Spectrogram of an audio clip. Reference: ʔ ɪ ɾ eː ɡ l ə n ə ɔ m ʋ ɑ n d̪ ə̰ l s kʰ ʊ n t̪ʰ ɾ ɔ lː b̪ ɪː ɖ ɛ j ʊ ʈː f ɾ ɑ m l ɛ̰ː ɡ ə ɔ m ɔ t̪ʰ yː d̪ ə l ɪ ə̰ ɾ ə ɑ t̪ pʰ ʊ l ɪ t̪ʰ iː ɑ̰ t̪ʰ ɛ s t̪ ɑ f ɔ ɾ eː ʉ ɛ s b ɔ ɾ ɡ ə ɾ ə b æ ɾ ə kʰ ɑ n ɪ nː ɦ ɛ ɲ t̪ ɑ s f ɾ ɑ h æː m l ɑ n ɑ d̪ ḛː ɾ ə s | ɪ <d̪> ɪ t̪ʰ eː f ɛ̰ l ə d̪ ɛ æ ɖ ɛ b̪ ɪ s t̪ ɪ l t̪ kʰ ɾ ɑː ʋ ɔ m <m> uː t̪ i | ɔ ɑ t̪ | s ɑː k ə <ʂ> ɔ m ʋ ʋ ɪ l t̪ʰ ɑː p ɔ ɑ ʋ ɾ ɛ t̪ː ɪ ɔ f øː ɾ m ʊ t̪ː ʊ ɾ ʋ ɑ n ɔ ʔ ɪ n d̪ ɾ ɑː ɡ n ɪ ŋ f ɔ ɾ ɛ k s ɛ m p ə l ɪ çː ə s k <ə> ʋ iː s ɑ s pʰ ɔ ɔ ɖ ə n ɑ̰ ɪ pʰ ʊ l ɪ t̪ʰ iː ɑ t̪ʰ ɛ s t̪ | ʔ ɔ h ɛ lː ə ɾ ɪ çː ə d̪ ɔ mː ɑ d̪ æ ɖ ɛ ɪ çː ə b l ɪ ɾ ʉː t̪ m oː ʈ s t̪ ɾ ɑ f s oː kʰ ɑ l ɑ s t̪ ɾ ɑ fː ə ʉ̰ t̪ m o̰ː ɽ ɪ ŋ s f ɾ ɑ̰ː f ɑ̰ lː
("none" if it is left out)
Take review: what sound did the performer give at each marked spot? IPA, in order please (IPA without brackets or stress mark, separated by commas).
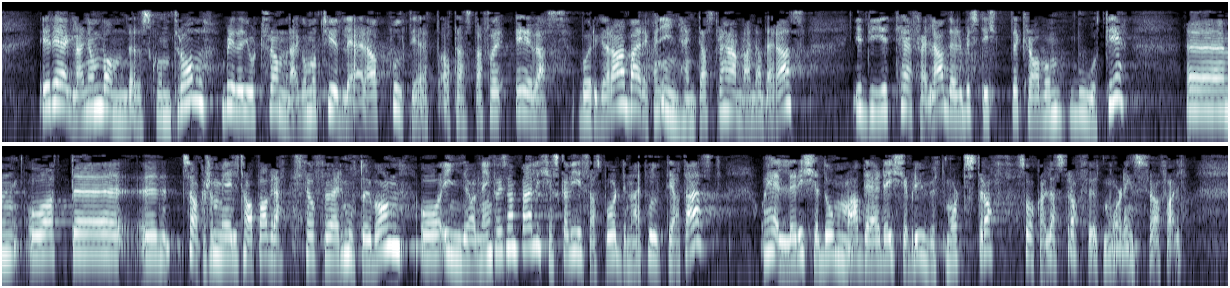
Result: d̪, b, ʂ, ɑ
